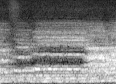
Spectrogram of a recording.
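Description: Background music of a choir singing sustained chords, moving into a new, brighter chord near the end.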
